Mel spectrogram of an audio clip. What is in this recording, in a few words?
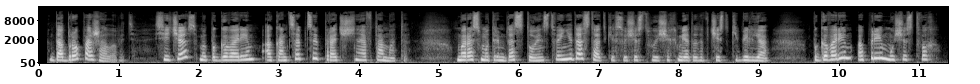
Russian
